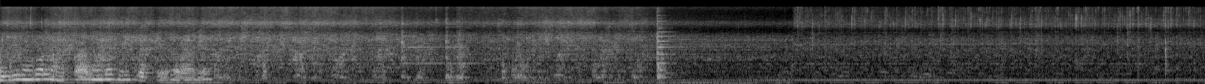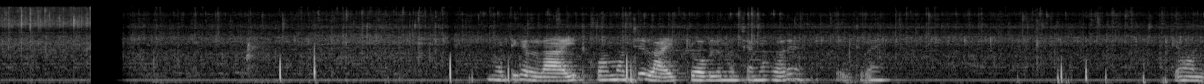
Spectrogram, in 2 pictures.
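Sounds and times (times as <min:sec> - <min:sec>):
onion masala sizzling in oil: 0:00.0 - 0:24.0.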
